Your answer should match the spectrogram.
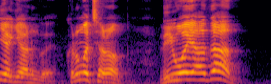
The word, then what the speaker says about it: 리워야단: 그런 것처럼 리와야단, 이제 영어식 발음으로 리바이어던이라고 그래가지고 토마스 홉스가 기독교 조롱하려고 리바이어던이라는 책을 썼어요.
